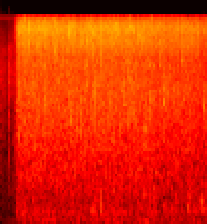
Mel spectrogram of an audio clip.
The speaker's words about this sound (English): Rain is pouring down outside an airport terminal building.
